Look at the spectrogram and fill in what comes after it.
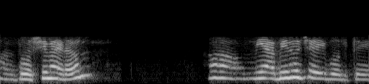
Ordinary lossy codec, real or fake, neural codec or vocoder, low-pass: none; fake; vocoder, 24 kHz, 100 mel bands, Vocos; 3.6 kHz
